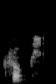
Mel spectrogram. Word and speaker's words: Crux: constellation is not Southern Cross it is Crooks Crux Crooks is the is the proper pronunciation of it and that means like a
